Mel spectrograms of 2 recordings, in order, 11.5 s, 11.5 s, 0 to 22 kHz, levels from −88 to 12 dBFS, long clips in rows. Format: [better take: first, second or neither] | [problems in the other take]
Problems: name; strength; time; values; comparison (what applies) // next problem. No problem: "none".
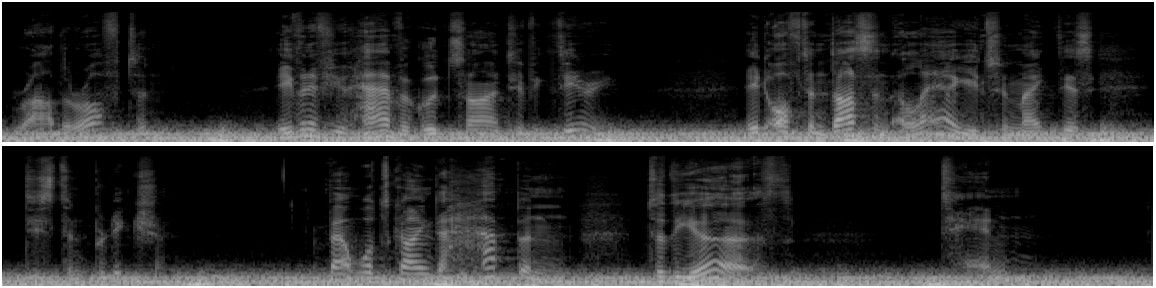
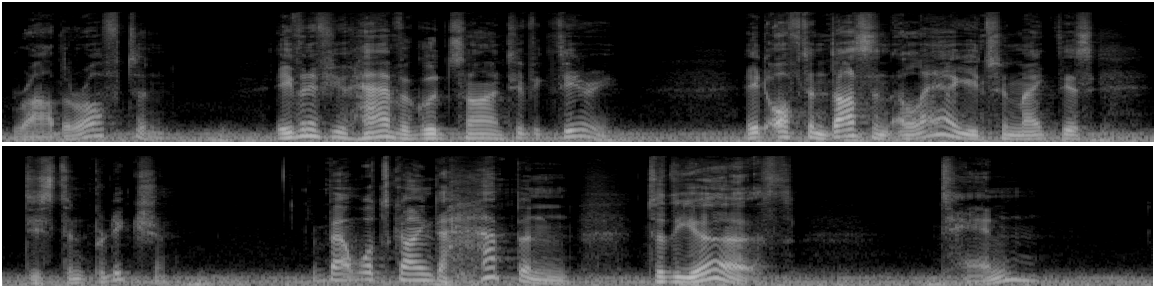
second | low rumble; loud; throughout; 4 dB below the speech; faint in the second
